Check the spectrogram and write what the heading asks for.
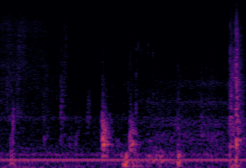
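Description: Faint handling sounds of a paper booklet being flicked through, with a few soft taps about a second in and near the end, over a steady low hum.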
